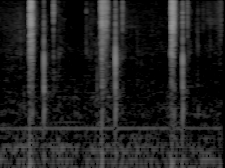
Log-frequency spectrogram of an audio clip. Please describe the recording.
SPRAY PERFUME
Es el sonar del spray de un perfume
fragrance, spray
